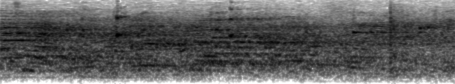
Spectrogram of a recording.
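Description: Basketball game in a gym: the ball bouncing on the hardwood floor amid players' and spectators' voices.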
